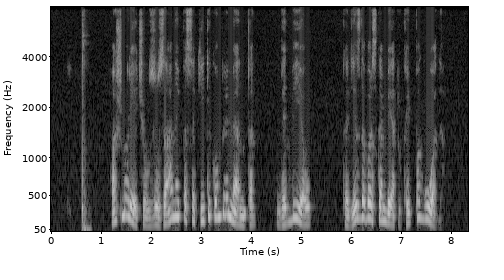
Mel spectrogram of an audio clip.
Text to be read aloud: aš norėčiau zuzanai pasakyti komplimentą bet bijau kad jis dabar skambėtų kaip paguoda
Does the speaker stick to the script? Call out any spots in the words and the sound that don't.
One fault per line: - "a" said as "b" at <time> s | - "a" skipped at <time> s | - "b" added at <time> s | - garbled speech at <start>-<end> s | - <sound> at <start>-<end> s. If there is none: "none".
- squeak at 0.6-0.8 s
